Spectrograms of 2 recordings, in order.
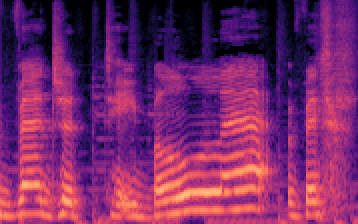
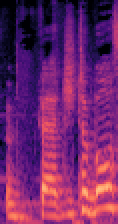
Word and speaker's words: vegetable: Two letters E here are silent. Listen to me carefully. So it's not vegetable, whatever. It's vegetable. So the second E is not pronounced and the last E is not pronounced.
